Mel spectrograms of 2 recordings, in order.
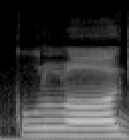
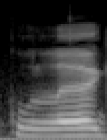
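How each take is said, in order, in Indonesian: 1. Kata ini berakhir dengan vokal 'o'. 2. Kata ini berakhir dengan vokal 'e'. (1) "Kalau bahasa Jawa Jepara itu kan pakainya o" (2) "kalau di Serang tuh kule gitu"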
